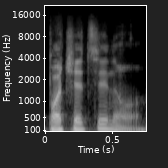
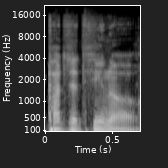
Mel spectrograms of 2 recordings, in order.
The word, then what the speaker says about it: Pochettino: Mauricio Pochettino. Pochettino.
